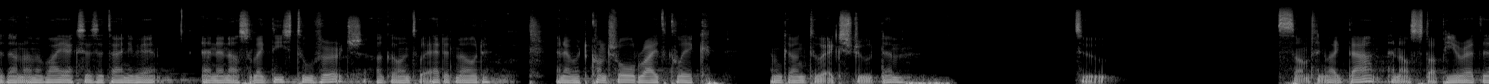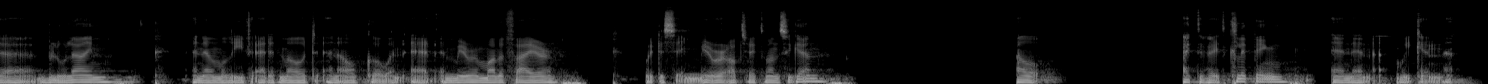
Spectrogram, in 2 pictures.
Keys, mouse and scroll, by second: 0.5-2.0 middle drag, 2.0 click, 3.0 `, 4.5 shift+middle click, 5.4-7.0 scroll down 1, 7.0 ctrl+right click, 8.3 ctrl+right click, 9.3 ctrl+right click, 10.1 ctrl+right click, 10.8 ctrl+right click, 11.5 ctrl+right click, 12.8 ctrl+right click, 16.9 Tab, 19.2 click, 19.7-20.5 middle drag, 20.5-21.3 scroll down 1, 21.3 click, 22.9 click, 23.4 middle click, 24.1 click, 25.6 click, 26.1-26.5 shift+middle drag, 26.5-27.1 scroll up 2, 27.1 Tab, 28.9 `, 29.6 g.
